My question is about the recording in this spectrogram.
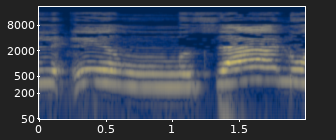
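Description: A young girl chanting Quran recitation in melodic style, drawing out a long held vowel whose pitch sinks slowly. After a brief breath a little past a second in, the next chanted phrase rises.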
